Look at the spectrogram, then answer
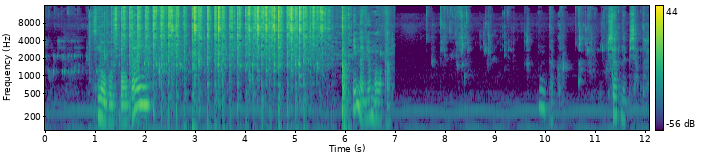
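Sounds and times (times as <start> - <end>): whisk clicking in metal saucepan: 1.2 - 5.8.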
